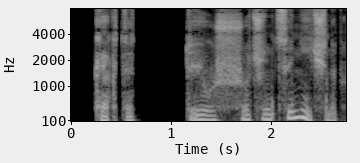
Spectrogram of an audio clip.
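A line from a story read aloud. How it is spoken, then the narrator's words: Muttering. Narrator (Russian): пробормотала Люся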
